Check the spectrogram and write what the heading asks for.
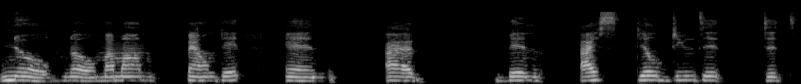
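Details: Adult woman with aphasia after a stroke that left her unable to talk and partially paralysed on her right side; she regained speech with therapy.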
